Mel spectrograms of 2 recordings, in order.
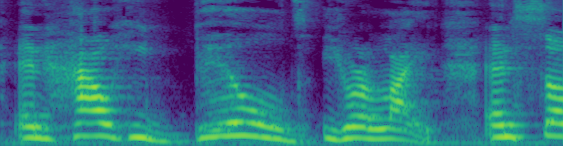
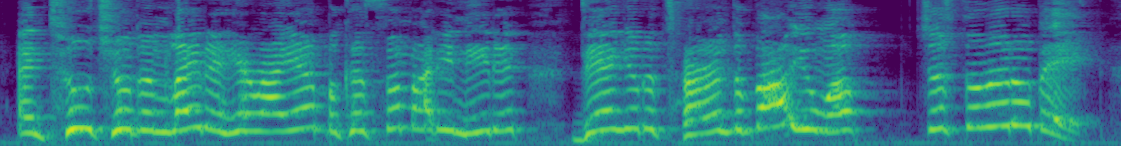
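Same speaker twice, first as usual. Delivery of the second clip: excited testimony; 7 semitones higher than usual. Real, not acted. Mother testifying about her two children, excited. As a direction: let the wonder lift the voice. Testimony climax, rising emphasis.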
